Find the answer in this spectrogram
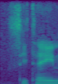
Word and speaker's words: cetane: better knock protection or a ceetain cetane number that's how you pronounce it but a low energy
